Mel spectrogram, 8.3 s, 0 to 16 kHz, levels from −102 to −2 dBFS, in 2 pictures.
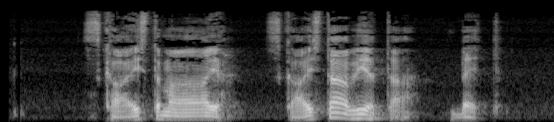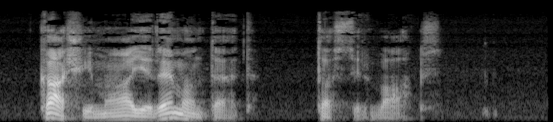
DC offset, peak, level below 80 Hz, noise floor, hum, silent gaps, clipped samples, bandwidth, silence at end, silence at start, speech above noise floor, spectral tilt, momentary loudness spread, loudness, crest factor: under 0.1%; -4 dBFS; -66 dBFS; -71 dBFS; none; none; under 0.1%; 11.5 kHz; 0.85 s; 0.65 s; 44 dB; -4.5 dB/octave; 19 LU; -27 LUFS; 26 dB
